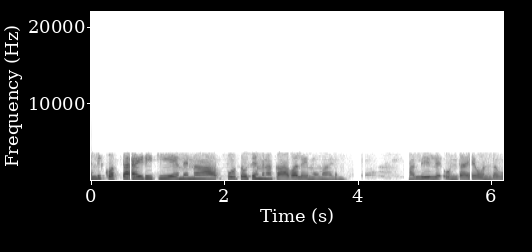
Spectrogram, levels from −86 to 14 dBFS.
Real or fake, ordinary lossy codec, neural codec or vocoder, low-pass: fake; none; codec, 16 kHz in and 24 kHz out, 2.2 kbps, FireRedTTS-2 codec; 3.6 kHz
